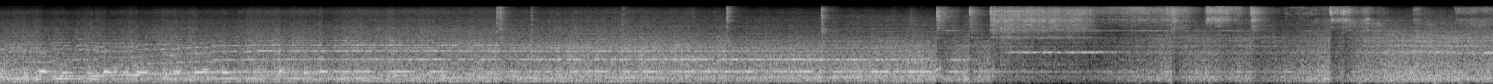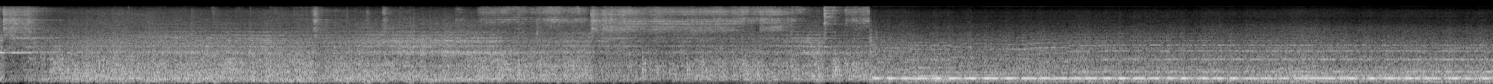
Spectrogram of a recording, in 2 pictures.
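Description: An electric locomotive whines with a steady pitched hum.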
